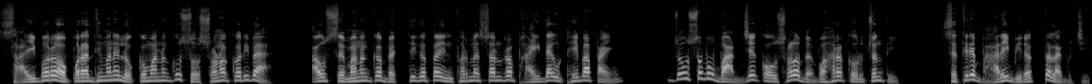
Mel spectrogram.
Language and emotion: Odia, disgusted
